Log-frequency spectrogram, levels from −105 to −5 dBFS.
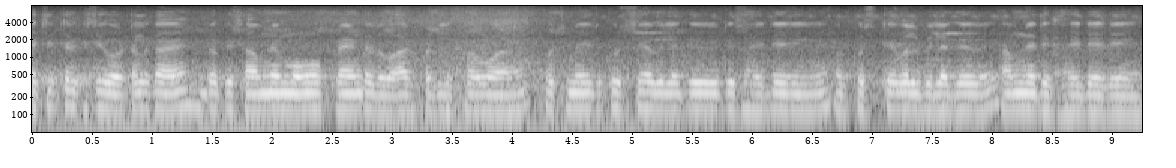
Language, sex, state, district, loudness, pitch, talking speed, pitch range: Hindi, male, Chhattisgarh, Jashpur, -21 LUFS, 120 Hz, 240 wpm, 115-120 Hz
